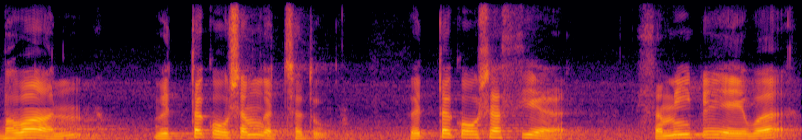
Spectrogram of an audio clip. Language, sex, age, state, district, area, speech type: Sanskrit, male, 45-60, Madhya Pradesh, Indore, rural, spontaneous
